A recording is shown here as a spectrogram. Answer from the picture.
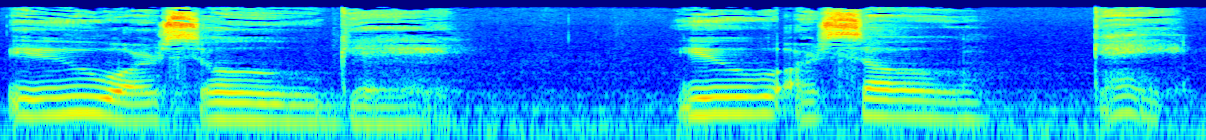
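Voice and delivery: slow, soft inner echo, fading out; echoing thought. Retold or imitated. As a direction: let it drift like a thought in your head. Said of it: "kept repeating in my head".

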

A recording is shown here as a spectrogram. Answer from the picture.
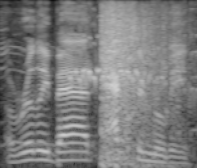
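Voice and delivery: ordinary delivery

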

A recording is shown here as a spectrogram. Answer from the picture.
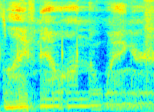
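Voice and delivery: slow hushed whisper. Pretend. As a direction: breathe it out secretly. Whispering announcement while posting.

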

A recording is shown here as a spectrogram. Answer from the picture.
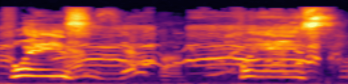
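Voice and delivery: high, drawn-out plea; desperate begging. Pretend. Gamer begging Milani to come feed, desperate.

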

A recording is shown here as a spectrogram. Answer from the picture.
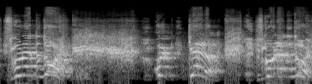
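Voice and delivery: high urgent yell; alarmed shout. Acted. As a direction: raise the alarm. Alarm as he escapes.

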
